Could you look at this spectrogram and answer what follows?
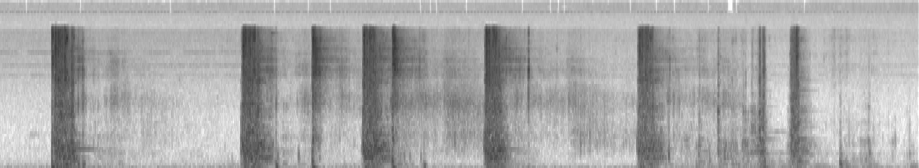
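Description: Rifle shots fired during a hog hunt ring out as loud, sharp cracks, about seven spread unevenly across the stretch with gaps between, plus a few fainter knocks and handling clatter, outdoors with no talking.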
